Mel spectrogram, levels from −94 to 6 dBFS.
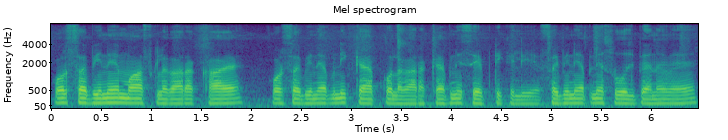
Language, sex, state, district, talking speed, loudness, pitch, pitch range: Hindi, male, Uttar Pradesh, Saharanpur, 250 wpm, -18 LUFS, 110 Hz, 110-120 Hz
